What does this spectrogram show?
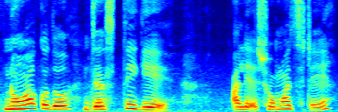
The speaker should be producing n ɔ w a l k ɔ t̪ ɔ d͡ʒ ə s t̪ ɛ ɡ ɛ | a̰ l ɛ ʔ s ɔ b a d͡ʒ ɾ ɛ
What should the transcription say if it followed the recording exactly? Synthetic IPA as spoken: n ɔ w a k ɔ d̪ ɔ d͡ʒ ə s t̪ i ɡ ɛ | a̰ l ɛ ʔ s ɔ m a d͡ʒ ɾ ɛ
